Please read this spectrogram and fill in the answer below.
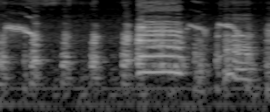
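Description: Young Indian-breed chickens calling: a few short falling chirps and one longer, steady, higher-pitched call about a second in. They are nervous at being out in unfamiliar surroundings for the first time.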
